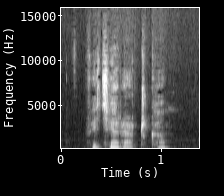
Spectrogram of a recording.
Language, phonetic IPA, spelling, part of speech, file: Polish, [ˌvɨt͡ɕɛˈrat͡ʃka], wycieraczka, noun, LL-Q809 (pol)-wycieraczka.wav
